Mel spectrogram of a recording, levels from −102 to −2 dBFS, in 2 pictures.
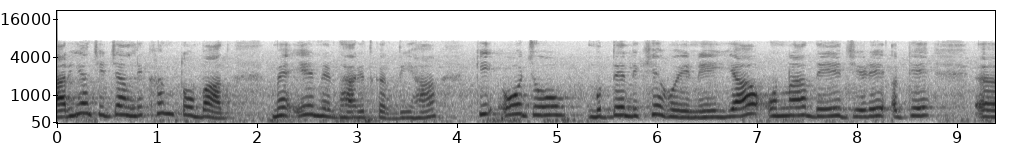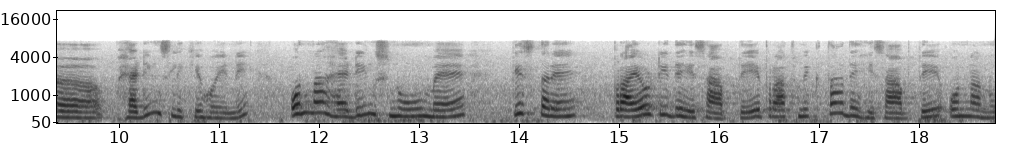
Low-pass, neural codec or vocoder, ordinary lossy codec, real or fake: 7.2 kHz; vocoder, 44.1 kHz, 128 mel bands every 512 samples, BigVGAN v2; none; fake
